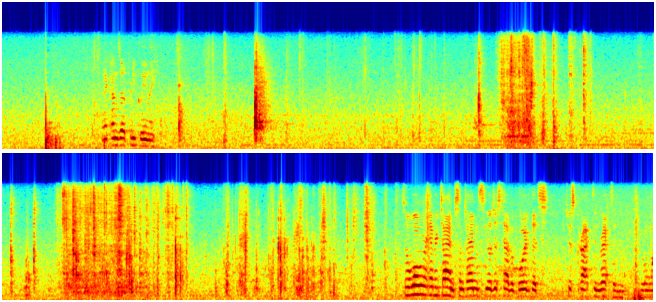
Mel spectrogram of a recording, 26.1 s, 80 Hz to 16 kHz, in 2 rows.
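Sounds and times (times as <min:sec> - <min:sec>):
wooden boards knocking and clattering: 0:05.1 - 0:05.4, 0:10.0 - 0:11.8, 0:13.2 - 0:16.8, 0:17.5 - 0:20.5.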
